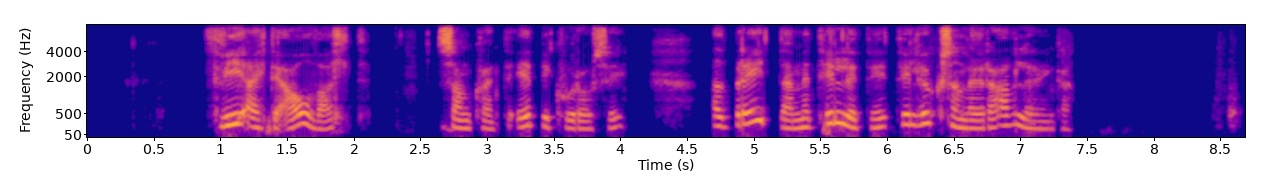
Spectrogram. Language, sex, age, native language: Icelandic, female, 20-29, Icelandic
